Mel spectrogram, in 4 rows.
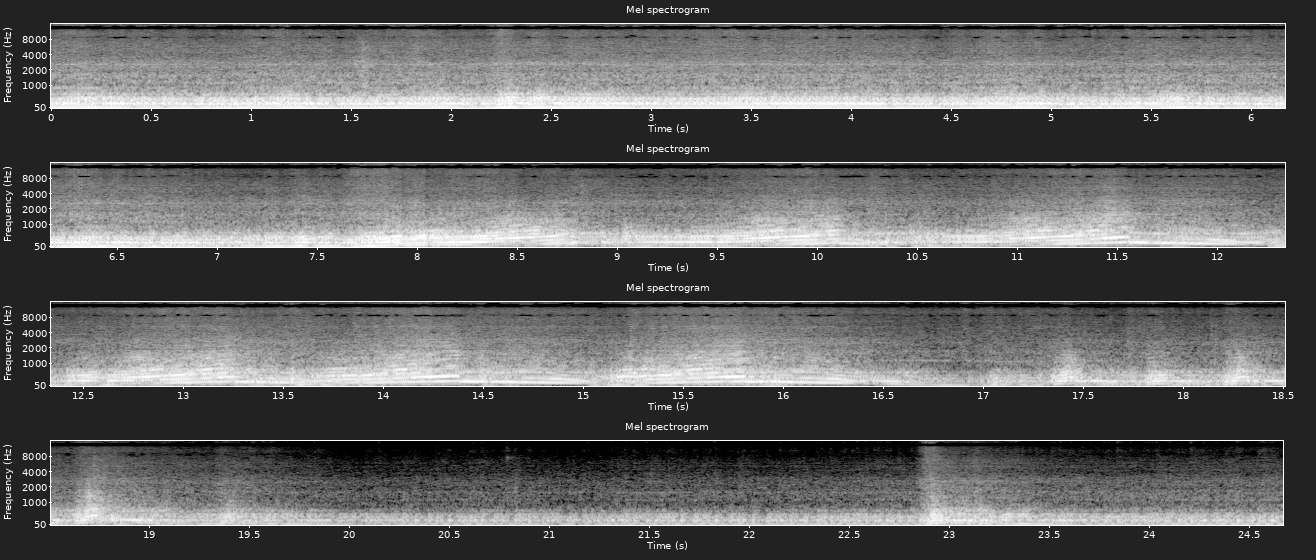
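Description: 2015 Kawasaki ZX10R inline-four engine running on the rear stand, then revved again and again, the pitch rising and falling with each blip about a second and a half apart. A few sharp pops follow from the exhaust as the revs drop, before it settles lower and quieter.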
